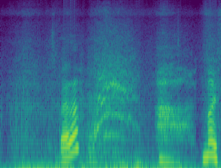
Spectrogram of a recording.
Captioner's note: zipper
